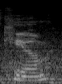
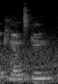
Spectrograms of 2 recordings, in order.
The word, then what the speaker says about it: Kimmiskiart: So my real name, how you pronounce it, is Kimmiskiart. Kimmiskiart. Kimmiskiart. There you go. And then like as you say it faster, people just go Kimski. Kimmiskiart. Like No, it's Kimmiskiart.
